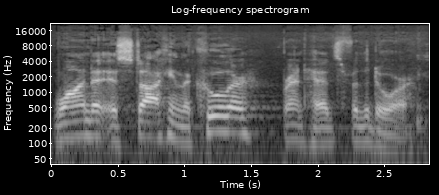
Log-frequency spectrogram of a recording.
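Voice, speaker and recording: A man's voice: mid-range voice, sing-song, normal speed, in a large hall. A man reading script directions aloud at a table read. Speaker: stage-direction reader.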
